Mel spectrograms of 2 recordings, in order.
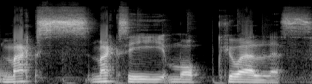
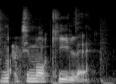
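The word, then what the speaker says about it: Máximo Quiles: Maxi Mocueles. I don't know how you say his name. He's in Red Bull Rookies. The only reason I know that. It's Maximo Kile.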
